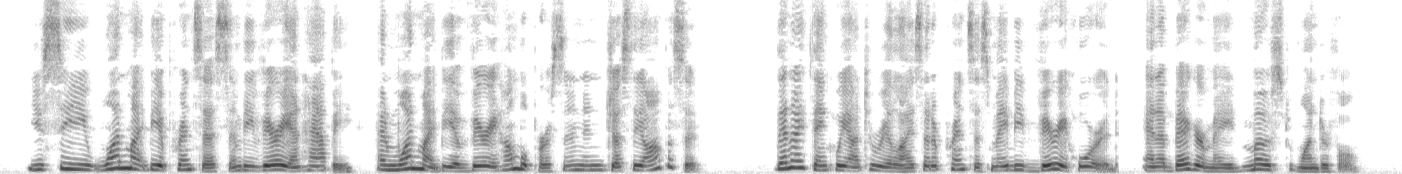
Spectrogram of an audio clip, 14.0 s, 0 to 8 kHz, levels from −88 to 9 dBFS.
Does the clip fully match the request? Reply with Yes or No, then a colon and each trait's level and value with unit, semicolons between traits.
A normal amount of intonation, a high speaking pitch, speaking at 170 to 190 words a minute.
No: wide, 6.5 semitones; high, 215 Hz; average, 185 wpm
